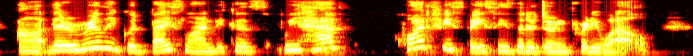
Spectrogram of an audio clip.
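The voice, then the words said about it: Australian accent. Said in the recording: “as you can tell from my accent, I'm from Australia”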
